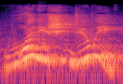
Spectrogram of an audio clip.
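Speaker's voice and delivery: delighted disbelief at the stage; amazed. Retold or imitated. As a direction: squeal of surprise turning to wonder. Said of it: "I'm like".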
